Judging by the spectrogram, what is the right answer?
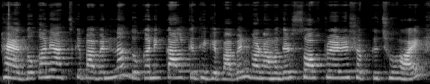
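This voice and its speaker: Bright-voiced woman selling live. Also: sits high, fairly even intonation, very fast. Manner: repetitive, hyped, keeps saying "okay"; answers viewer comments as she talks. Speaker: online shop host selling beauty products. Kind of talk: live-stream sales pitch. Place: indoors, live stream.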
